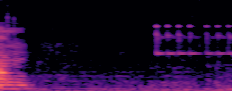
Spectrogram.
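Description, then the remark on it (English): A phone alarm starts ringing after a brief burst of voice, sounding as a quick series of repeated high electronic beeps in a steady, fast rhythm at moderate volume. “Phones are ringing. Yeah. Did more players transfer? I don't know. No, it's just an alarm.”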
